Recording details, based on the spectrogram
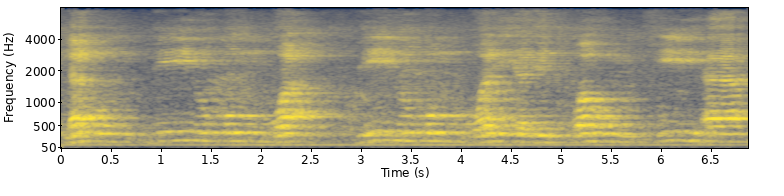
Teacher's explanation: Jadi mimnya harus idhar, nggak boleh mimnya dibaca ikhfa, nggak boleh mimnya dibaca idgham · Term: idhar syafawi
